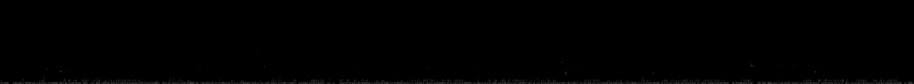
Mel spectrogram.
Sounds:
Speech

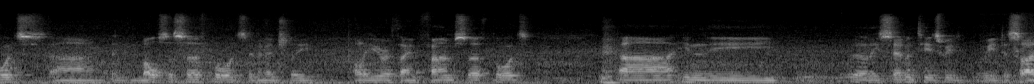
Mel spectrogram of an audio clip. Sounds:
Speech

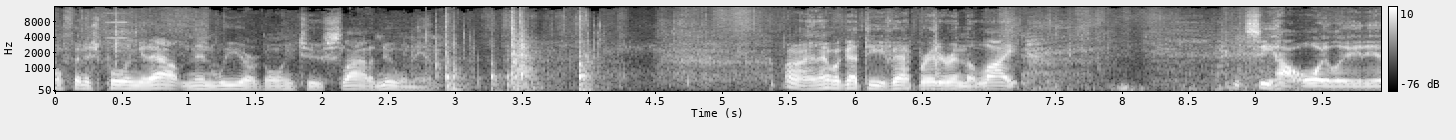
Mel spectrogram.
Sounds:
Speech

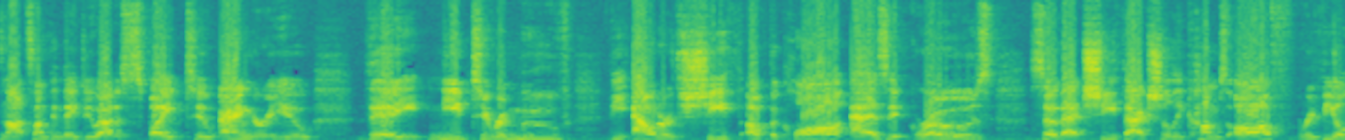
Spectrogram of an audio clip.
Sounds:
Speech

